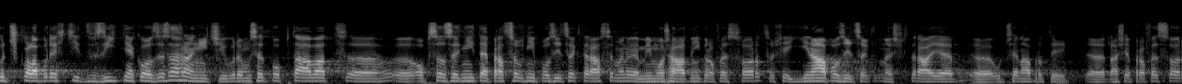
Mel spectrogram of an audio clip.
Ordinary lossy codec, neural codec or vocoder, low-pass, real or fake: Opus, 64 kbps; none; 7.2 kHz; real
